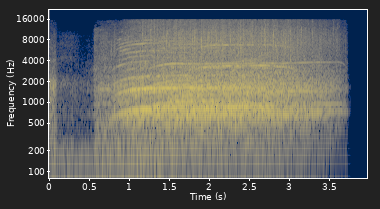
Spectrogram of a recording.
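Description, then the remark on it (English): A crowd bursts into loud cheering and whooping after a phone call, holding steady for about three seconds before cutting off abruptly. Sustained shouts ride over a dense wash of applause-like noise. “I don't know what's scarier, the fact that that call took place or the fact that everyone's cheering after it took place.”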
